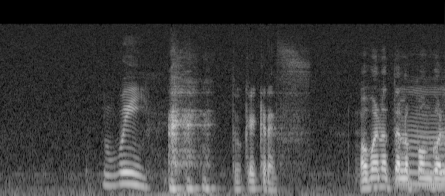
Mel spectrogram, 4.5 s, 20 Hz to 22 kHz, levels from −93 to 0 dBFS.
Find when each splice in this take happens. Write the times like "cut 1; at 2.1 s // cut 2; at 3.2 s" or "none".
cut 1; at 2.3 s // cut 2; at 3.3 s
